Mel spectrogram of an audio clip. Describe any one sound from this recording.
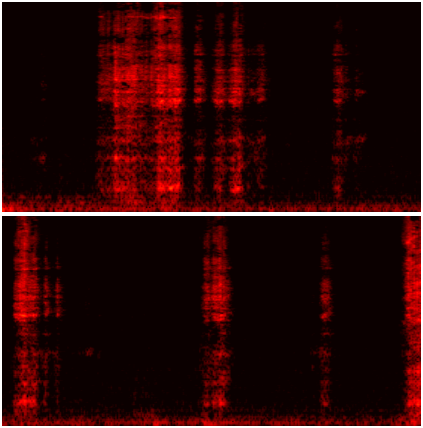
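Hands rub and rustle a piece of crocheted yarn fabric in short bursts.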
